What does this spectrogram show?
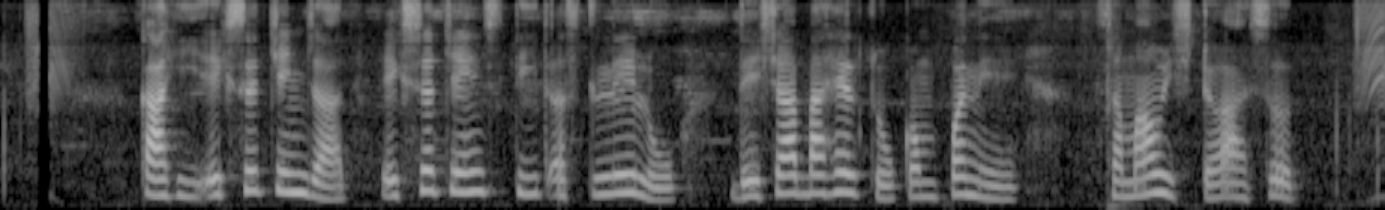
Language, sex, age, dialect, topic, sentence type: Marathi, female, 18-24, Southern Konkan, banking, statement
